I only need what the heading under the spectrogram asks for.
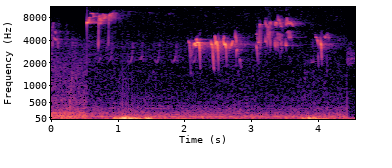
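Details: A European Robin sings in a forest on a freezing winter morning as the few singing birds begin the chorus. It gives a thin, high, varied, melancholy cascade of quick twittering notes and short trills, with low rumbling background noise.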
